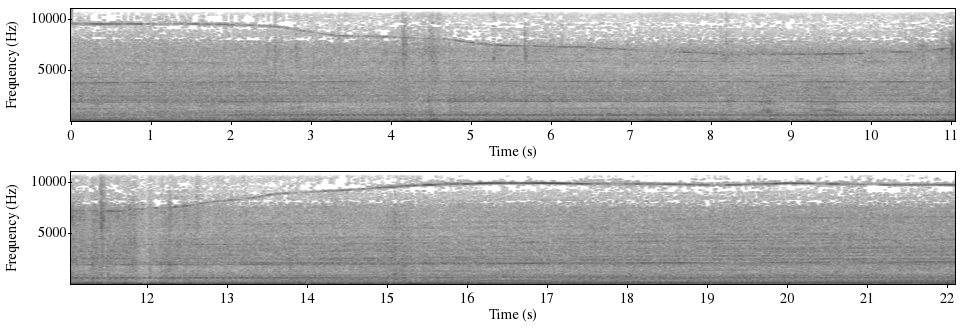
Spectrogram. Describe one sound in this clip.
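A bus rattles and vibrates over the road.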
